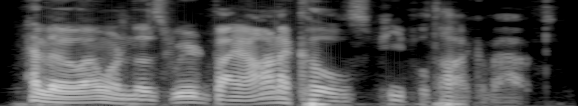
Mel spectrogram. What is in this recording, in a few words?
voice experimentation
